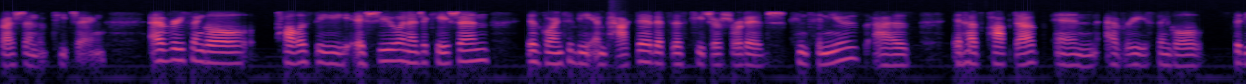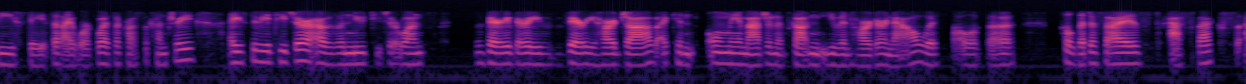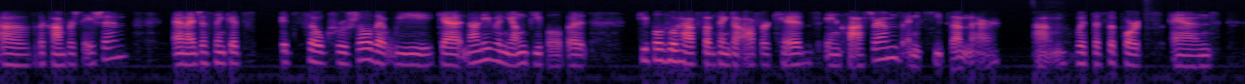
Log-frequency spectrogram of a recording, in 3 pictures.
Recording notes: Listeners call in to share their views on education.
